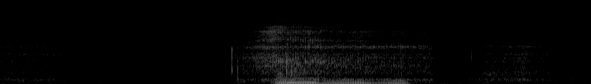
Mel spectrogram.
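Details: One long, deep, rumbling inhaled snore between quiet breaths from a sleeping adult male, in a one-hour sleep-sound snoring recording; snoring.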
